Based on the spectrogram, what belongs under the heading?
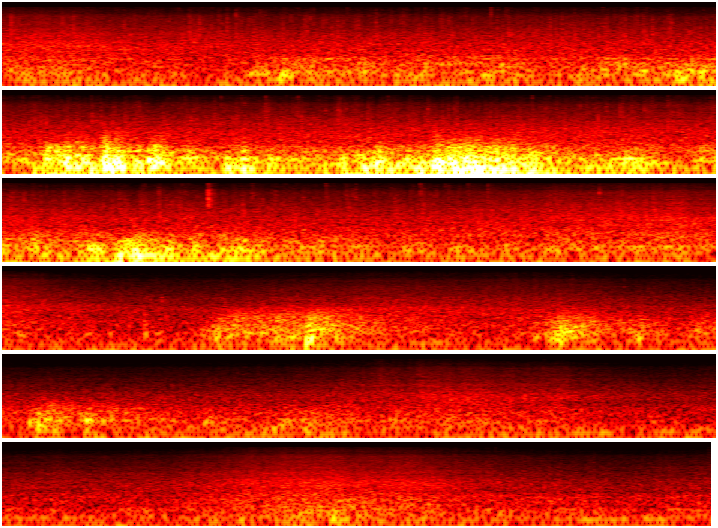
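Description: A steady rushing hiss with deep rumbles that swell and fade, loudest about five to eight seconds in and again, more briefly, around sixteen to nineteen seconds.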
